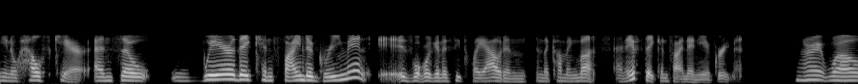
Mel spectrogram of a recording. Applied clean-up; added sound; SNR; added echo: neural mask model Resemble Enhance denoiser.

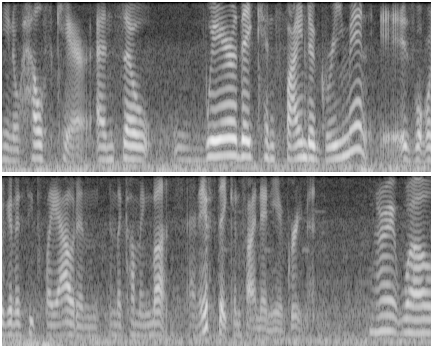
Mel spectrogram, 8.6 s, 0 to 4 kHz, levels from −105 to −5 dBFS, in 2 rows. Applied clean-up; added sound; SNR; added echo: none; Fire; 10 dB; none.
